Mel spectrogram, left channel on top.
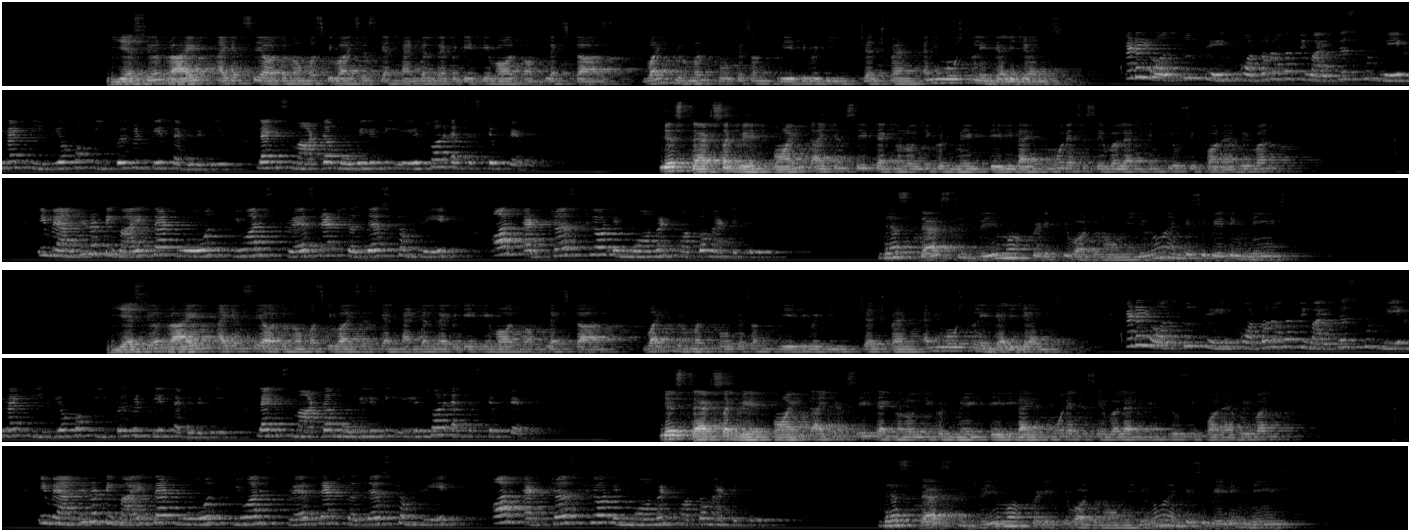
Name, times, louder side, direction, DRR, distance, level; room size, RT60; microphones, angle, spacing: voice 1, 1.0-6.1 6.4-10.5 20.6-26.8 36.9-41.0, left 1 dB, 25° left, 3.2 m, -32 dB
voice 2, 11.2-19.3 28.5-32.7 33.0-35.9 39.5-39.9 40.8-41.0, left 3 dB, 45° left, 3.8 m, -36 dB
21.5 x 20.0 x 8.6 m
head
